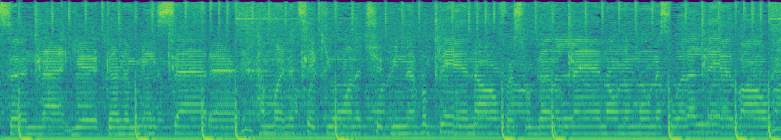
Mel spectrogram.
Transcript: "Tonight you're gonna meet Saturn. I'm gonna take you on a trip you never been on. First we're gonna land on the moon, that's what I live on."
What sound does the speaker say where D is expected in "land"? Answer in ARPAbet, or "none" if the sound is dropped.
D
